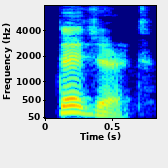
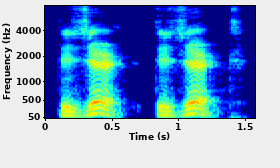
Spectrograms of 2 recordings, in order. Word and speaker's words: desert: desert 첫 음절일 때에는 때 이렇게 액센트가 되죠. 그러나 두 번째 음절일 때는 desert S 사운드가 아니죠. 거의 슈아 사운드에 가까운 desert 이렇게 되죠.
